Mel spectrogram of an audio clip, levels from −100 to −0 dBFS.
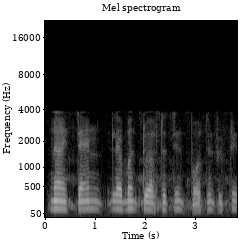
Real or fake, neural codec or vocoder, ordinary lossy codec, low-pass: real; none; AAC, 16 kbps; 7.2 kHz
